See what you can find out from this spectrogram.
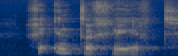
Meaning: past participle of integreren
- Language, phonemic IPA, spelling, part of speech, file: Dutch, /ɣəˌʔɪntəˈɣrert/, geïntegreerd, verb / adjective, Nl-geïntegreerd.ogg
